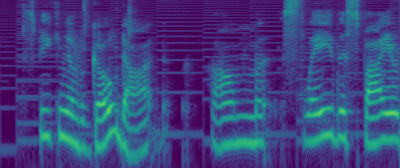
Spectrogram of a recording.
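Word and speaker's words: Godot: That's literally Go Dot. Speaking of go dot, um, Slay the Spire 2, that is in fact a GDO game that is available right now.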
